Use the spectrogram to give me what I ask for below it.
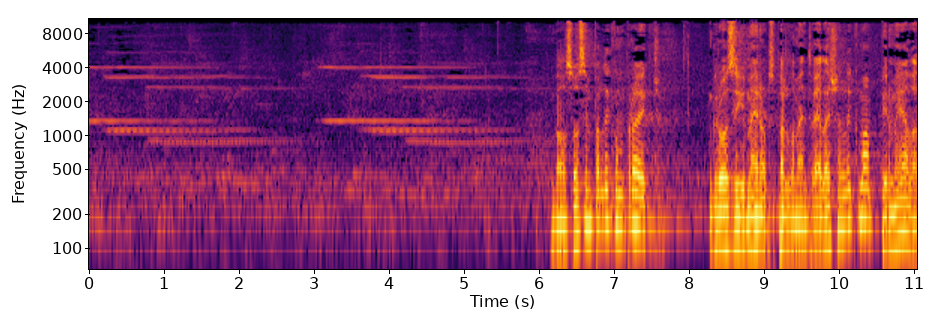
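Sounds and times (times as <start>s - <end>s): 
parliament voting bell ringing: 0.0s - 6.2s
low murmur of the parliament chamber: 0.0s - 11.0s
speech: 6.2s - 11.0s.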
